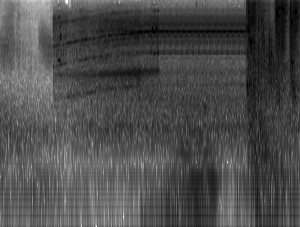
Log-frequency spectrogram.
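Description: A sniper rifle whines as it charges up.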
